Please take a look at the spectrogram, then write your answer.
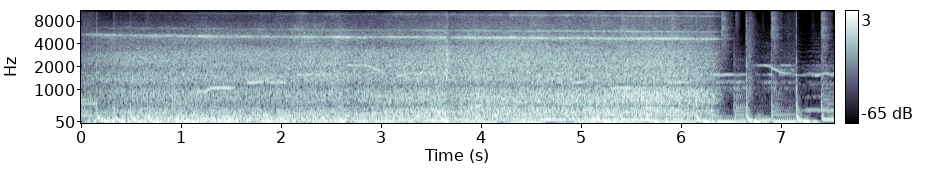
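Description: A fixed-wing aircraft roars loudly and steadily as it comes in to land on an aircraft carrier, the engine noise holding near and constant before cutting off abruptly near the end into scattered clatter.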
